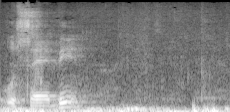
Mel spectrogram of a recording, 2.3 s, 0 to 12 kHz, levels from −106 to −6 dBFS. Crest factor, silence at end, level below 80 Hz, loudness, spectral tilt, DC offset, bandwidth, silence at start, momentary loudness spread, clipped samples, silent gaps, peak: 12 dB; 0 s; -16 dBFS; -15 LUFS; -5.5 dB/octave; under 0.1%; 11 kHz; 0 s; 11 LU; under 0.1%; none; 0 dBFS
